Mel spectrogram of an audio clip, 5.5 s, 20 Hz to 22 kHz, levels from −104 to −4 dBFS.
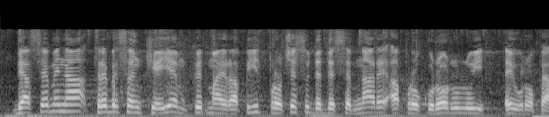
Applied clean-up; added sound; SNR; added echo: none; Sink (filling or washing); 17 dB; none.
